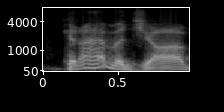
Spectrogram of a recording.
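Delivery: ordinary delivery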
